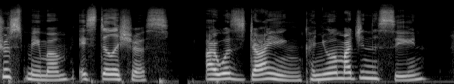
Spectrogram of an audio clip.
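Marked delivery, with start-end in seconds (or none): none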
